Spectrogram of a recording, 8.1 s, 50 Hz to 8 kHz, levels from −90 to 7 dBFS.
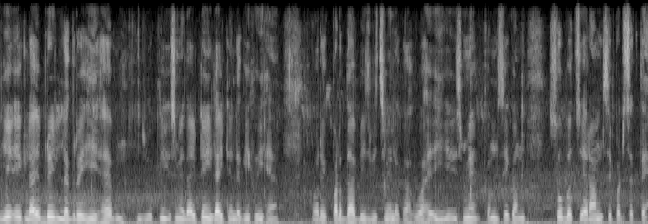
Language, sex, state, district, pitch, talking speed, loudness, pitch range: Hindi, male, Rajasthan, Bikaner, 135 Hz, 265 wpm, -18 LUFS, 130-150 Hz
